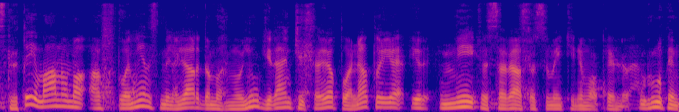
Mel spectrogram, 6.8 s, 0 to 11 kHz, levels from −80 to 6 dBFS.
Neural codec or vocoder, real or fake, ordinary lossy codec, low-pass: codec, 44.1 kHz, 1.7 kbps, Pupu-Codec; fake; AAC, 48 kbps; 9.9 kHz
